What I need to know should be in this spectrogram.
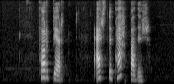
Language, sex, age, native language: Icelandic, female, 40-49, Icelandic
